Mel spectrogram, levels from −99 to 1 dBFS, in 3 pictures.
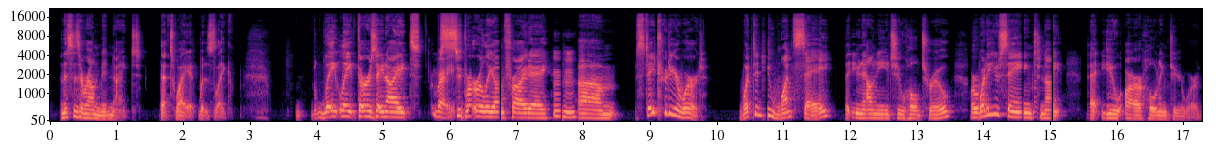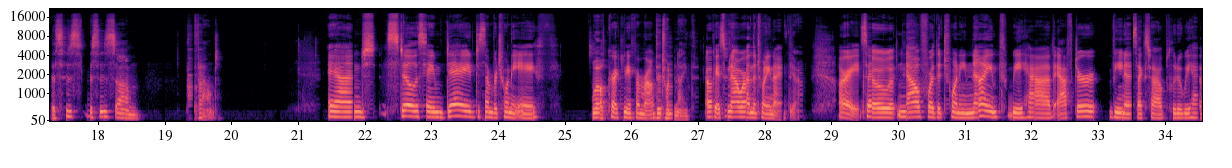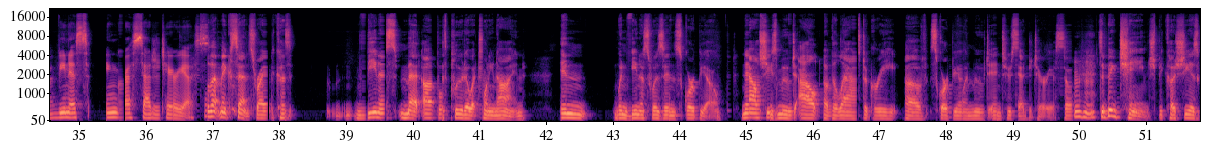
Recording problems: choppy; very; 11% of the speech affected

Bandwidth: 18 kHz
